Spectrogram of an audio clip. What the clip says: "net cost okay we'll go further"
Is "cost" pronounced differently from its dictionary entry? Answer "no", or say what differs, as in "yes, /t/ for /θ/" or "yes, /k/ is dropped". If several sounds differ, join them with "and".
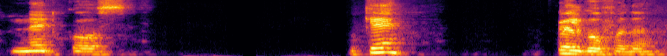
yes, /t/ is dropped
